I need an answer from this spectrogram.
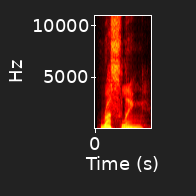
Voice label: "rustling", spelling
